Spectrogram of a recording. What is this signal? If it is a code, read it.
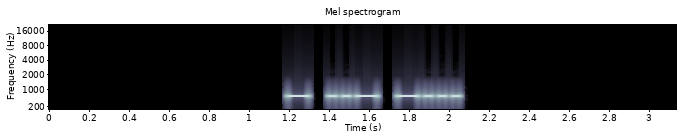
Morse code, heard as a keyed tone, about 36 wpm, 700 Hz. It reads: TUB
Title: Three Challenging Letter-Number Combinations 35wpm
